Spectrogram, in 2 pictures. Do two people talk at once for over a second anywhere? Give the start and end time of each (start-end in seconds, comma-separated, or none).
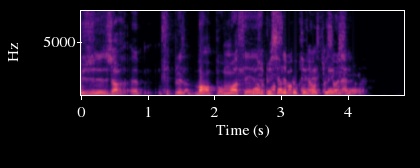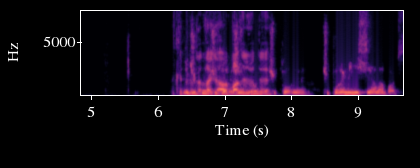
2.6-4.1, 6.3-7.7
